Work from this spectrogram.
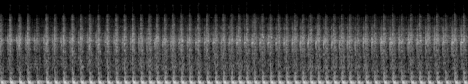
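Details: Rebuilt Yamaha Raptor 660SE ATV, bought wrecked with engine in a box, now reassembled with new chain: even, steady single-cylinder thump about ten beats a second at idle, no knock or rattle; running healthy.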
